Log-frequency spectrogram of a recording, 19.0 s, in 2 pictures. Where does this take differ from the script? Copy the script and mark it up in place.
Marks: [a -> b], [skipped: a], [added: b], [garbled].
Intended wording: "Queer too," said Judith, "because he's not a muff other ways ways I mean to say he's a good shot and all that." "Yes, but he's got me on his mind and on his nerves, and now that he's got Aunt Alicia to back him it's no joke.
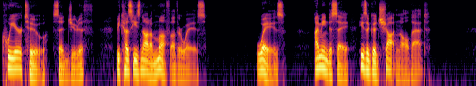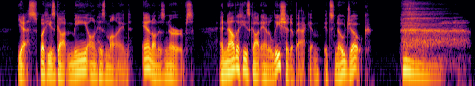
"Queer too," said Judith, "because he's not a muff other ways ways I mean to say he's a good shot and all that." "Yes, but he's got me on his mind and on his nerves, and now that he's got Aunt Alicia to back him it's no joke.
